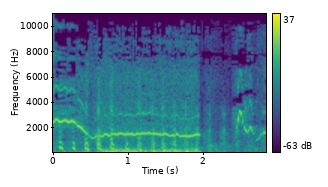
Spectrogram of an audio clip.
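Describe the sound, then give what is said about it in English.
A man whistles a clear, piercing note that slides down and then holds steady for over a second, over voices. After a brief break, a shorter wavering whistle follows. “So then there's always a guy who whistles.”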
